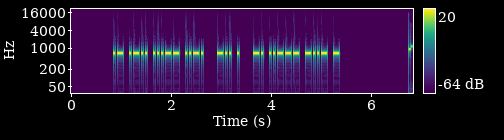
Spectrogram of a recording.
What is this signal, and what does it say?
Morse code, heard as a keyed tone, about 30 wpm, 700 Hz. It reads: AL3F DE N2XT
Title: USA Callsign DE Callsign - 4 Characters - 30wpm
